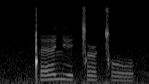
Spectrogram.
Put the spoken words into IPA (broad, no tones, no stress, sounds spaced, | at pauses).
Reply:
ǃ ɛ lʲ e ǀ ə˞ ǀ o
